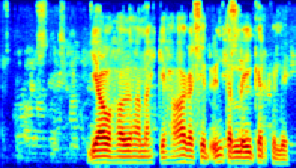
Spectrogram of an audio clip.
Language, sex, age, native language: Icelandic, male, 13, Icelandic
